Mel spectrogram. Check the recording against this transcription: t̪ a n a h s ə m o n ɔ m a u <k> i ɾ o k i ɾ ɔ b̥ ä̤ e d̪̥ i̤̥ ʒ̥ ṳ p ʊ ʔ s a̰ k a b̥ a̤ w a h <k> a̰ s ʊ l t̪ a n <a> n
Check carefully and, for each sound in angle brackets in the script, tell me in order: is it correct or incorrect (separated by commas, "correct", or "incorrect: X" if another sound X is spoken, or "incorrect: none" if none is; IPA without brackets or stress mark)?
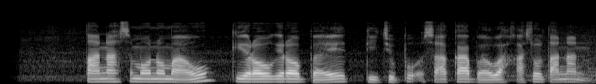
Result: correct, correct, correct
